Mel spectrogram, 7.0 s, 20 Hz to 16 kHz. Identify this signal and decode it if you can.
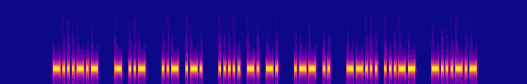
Morse code, heard as a keyed tone, about 38 wpm, 700 Hz. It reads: <BK> TU UR 5NN WI 73 <BK>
